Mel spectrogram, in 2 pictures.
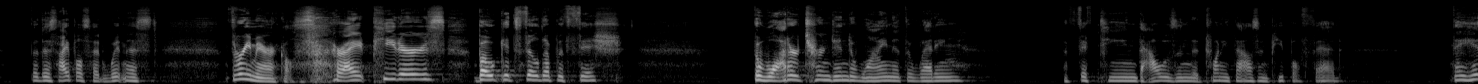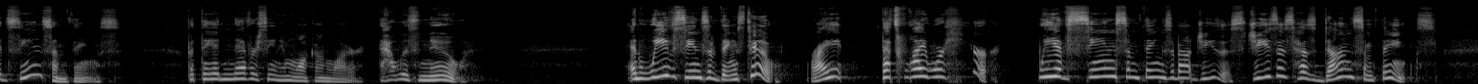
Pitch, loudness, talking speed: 210 Hz, -28 LUFS, 140 wpm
